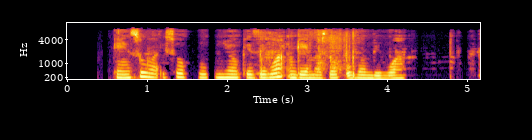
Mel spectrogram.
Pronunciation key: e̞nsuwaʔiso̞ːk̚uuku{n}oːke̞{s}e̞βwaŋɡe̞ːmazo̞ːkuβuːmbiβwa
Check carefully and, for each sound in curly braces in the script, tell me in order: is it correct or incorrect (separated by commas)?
incorrect, incorrect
